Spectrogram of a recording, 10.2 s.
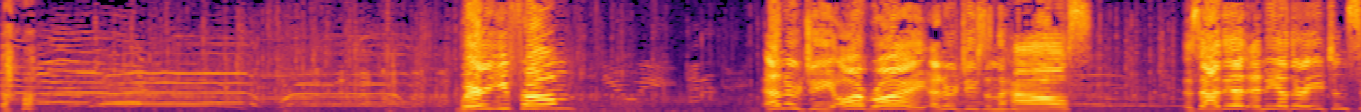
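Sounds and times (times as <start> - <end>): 
small audience screaming and cheering: 0.0 - 3.4, 7.0 - 8.9
speech: 3.4 - 4.4, 5.8 - 8.1, 8.9 - 10.1.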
